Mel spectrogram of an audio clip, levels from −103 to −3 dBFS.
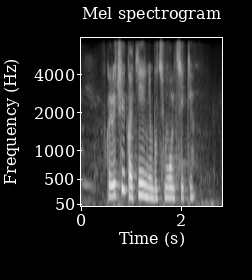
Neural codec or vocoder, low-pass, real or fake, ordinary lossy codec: codec, 16 kHz, 2 kbps, X-Codec, HuBERT features, trained on general audio; 7.2 kHz; fake; none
